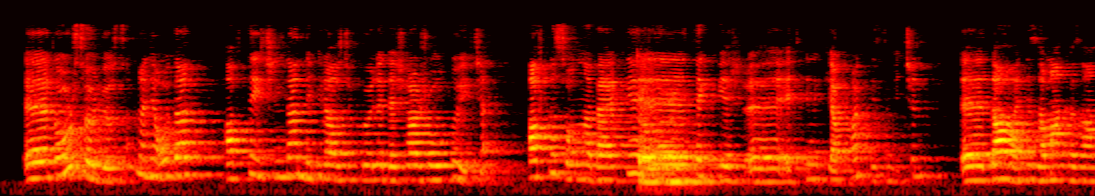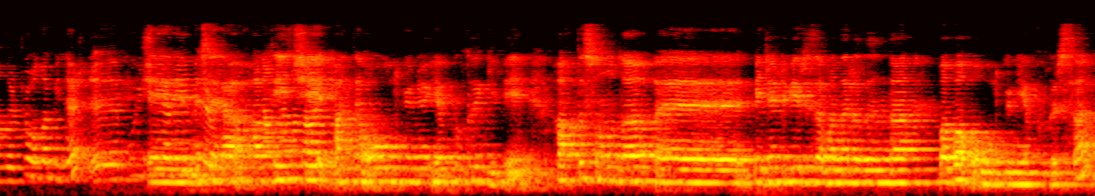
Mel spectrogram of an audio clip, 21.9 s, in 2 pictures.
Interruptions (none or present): present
